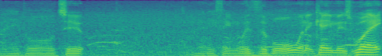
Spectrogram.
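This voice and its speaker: Fairly low-pitched, a man speaks at a moderate pace with fairly even intonation. Noticeable background noise is present. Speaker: football commentator. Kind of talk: live play-by-play football commentary, calm and measured. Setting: stadium commentary position.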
